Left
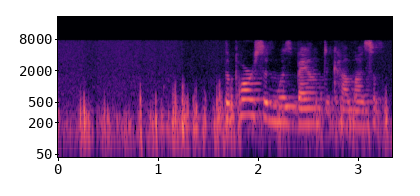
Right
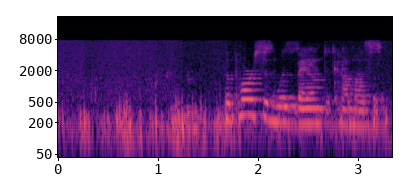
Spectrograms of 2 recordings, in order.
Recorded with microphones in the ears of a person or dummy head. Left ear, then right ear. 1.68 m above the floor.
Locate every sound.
1.7 s a woman speaking: 45° left (ahead or behind), 2.5 m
